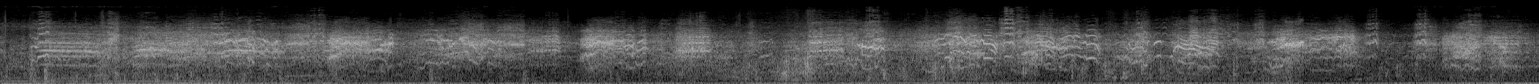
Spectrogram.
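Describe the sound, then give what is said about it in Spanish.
A dense chorus of harsh, screeching calls from a large flock of macaws and parrots gathering at clay cliffs along the Manu River in the jungle to eat the clay, overlapping continuously and loudly for the whole stretch with no voices. “Casi todas las mañanas, grandes grupos de guacamayos y loros se acercan en busca de un alimento curioso.”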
